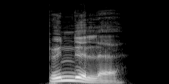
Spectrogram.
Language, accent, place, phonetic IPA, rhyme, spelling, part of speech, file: German, Germany, Berlin, [ˈbʏndələ], -ʏndələ, bündele, verb, De-bündele.ogg
- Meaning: inflection of bündeln: 1. first-person singular present 2. first/third-person singular subjunctive I 3. singular imperative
